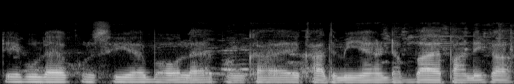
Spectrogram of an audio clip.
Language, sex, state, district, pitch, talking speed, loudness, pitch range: Hindi, male, Bihar, Kaimur, 105 Hz, 175 wpm, -20 LUFS, 105-110 Hz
